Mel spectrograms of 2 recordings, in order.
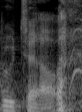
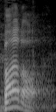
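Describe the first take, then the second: First: The name is said in a French-sounding way. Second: The name is said in a plain English way. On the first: The speaker calls it wrong. "Not Buttel. It's not like he's French or something" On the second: The speaker calls it right. "but it's Buttel"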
